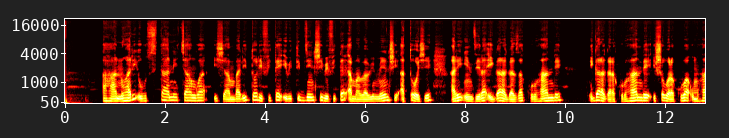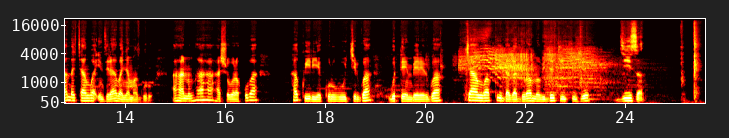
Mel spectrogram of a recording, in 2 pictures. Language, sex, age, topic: Kinyarwanda, male, 18-24, government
